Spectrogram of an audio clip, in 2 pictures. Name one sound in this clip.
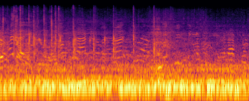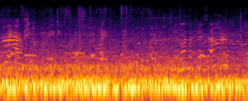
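Men talk nearby over the engine noise.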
